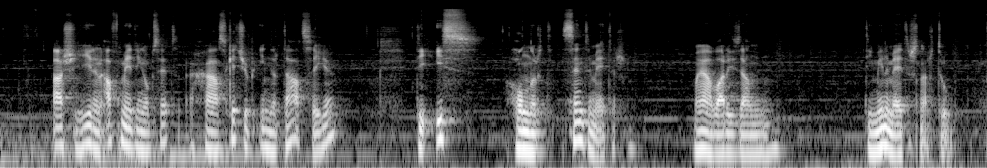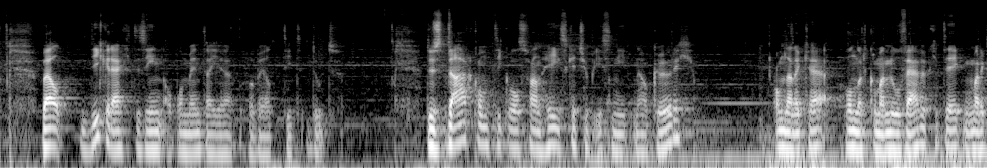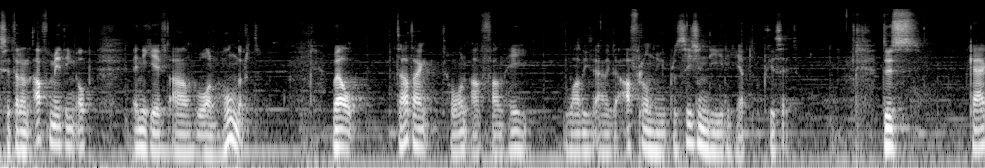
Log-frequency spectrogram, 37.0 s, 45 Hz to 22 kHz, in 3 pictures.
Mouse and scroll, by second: 1.9 click, 3.8 click, 5.1 click, 6.3 click, 6.5 click, 14.1 click, 15.3 click, 16.0-36.1 drag, 36.2 click.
